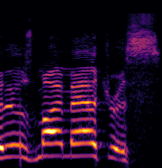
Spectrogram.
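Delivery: high-pitched yell. Narrating a video, the speaker voices another man's protest: imitating someone yelling. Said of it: "Johnny's yelling".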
